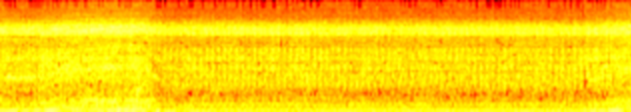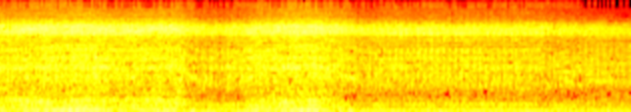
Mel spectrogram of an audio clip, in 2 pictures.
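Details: Engine after alternator removal, idling and revving: rough, fairly regular beat rising and falling with speed, so the noise persists without the alternator; source unknown.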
